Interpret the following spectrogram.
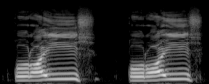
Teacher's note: قاف کو بھی پر کرنا ہے اور را کو بھی پر کرنا ہے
